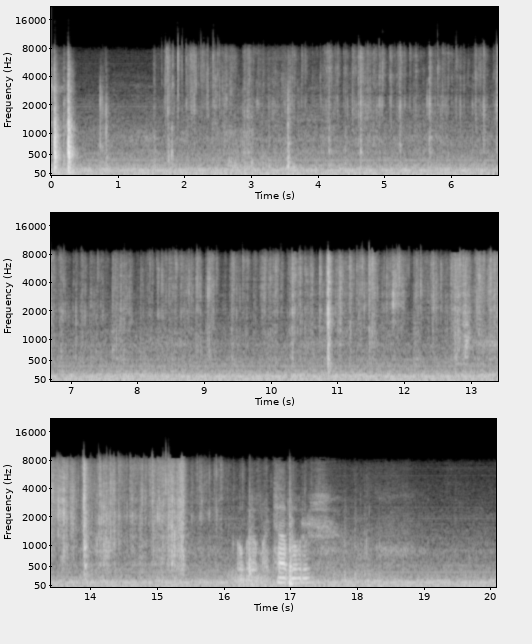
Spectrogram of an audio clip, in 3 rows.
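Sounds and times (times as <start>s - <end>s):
steady low hum: 0.0s - 20.0s
trading cards rustling and clicking: 1.6s - 16.6s.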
